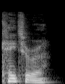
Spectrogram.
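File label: "caterer", British English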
